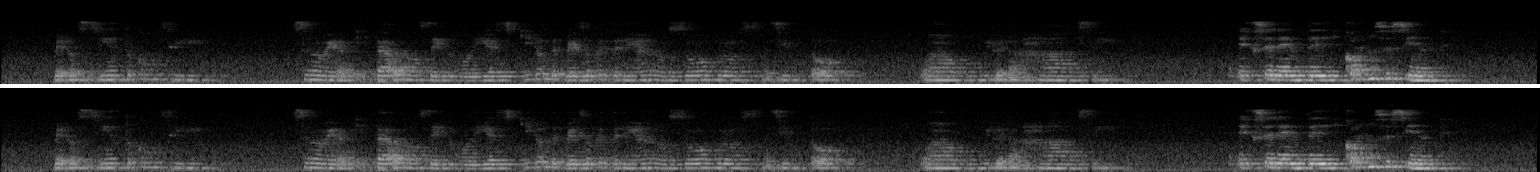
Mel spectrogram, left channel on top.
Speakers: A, on the right; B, on the right.
A: pero siento como si Se me hubiera quitado, no sé, como 10 kilos de peso que tenía en los hombros. Me siento, wow, muy relajada, sí.
B: Excelente. ¿Y cómo se siente?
